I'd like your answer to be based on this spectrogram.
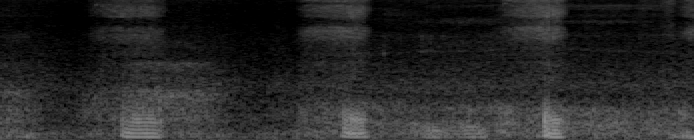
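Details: Puppy, the runt of the litter, snoring in sleep: three short, buzzing, snorty breaths about a second and a half apart.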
